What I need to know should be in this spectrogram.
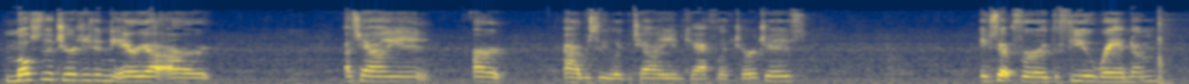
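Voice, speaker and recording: A woman's voice: medium pitch, moderate pace, pauses often, warm tone, slight background noise, rough recording. An American woman chatting casually to viewers in a rambling, opinionated way, as a vlogger does. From United States. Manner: rambling, chatty, emphatic about likes and dislikes. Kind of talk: casual chit-chat to viewers.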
